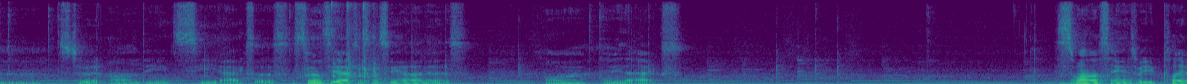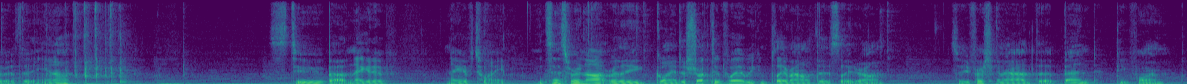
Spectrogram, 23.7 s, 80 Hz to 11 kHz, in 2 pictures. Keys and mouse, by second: 0.4 click, 0.9-2.0 middle drag, 2.8-4.1 drag, 4.4 middle click, 5.8 click, 6.5-7.7 middle drag, 8.1 middle click, 9.2-11.9 drag, 12.1-13.4 drag, 13.7-15.7 middle drag, 18.2 click, 18.7 click, 19.1 middle click, 21.7 click.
